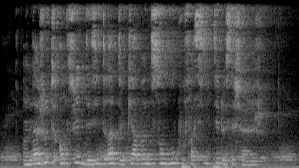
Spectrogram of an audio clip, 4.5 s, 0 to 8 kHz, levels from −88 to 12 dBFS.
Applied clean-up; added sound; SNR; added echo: none; Musical instrument; 12 dB; reverberation time 1.0 s.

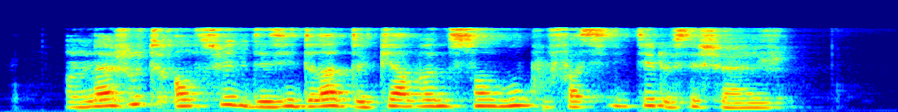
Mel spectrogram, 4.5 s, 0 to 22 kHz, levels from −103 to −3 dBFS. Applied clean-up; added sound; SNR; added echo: neural mask model DeepFilterNet 3.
